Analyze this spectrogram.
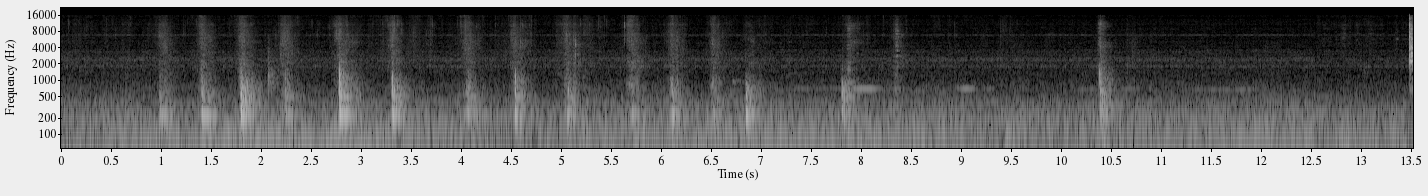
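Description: Chef's knife chopping blanched spinach on a plastic cutting board: about twenty irregular knife strikes, roughly two a second, which stop about ten seconds in.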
